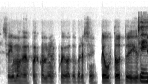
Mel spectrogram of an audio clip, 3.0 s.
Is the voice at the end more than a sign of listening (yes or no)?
yes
